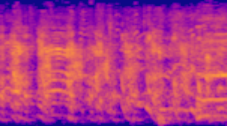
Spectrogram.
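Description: Laughter: snickering and chuckling.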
